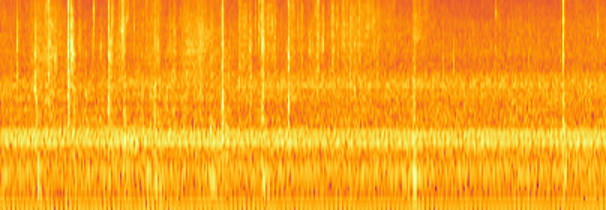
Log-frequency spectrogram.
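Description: Engine of a stationary safari tour vehicle idling, a steady low hum, with scattered faint clicks.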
